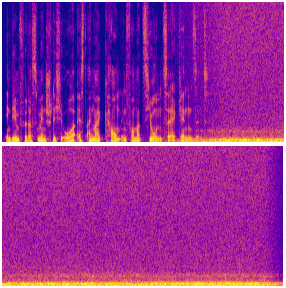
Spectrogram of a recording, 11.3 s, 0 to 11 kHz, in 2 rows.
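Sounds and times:
speech: 0.1s - 4.4s
underwater ambient noise from ocean microphones: 3.2s - 11.2s.

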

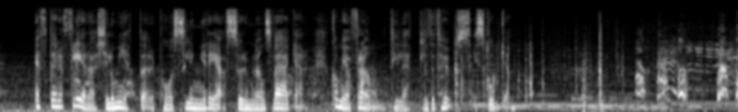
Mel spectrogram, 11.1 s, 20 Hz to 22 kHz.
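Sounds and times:
speech: 0.5s - 8.9s
dog barking at a small house in the forest in Sörmland: 1.9s - 2.6s, 4.2s - 4.8s, 9.5s - 11.0s.

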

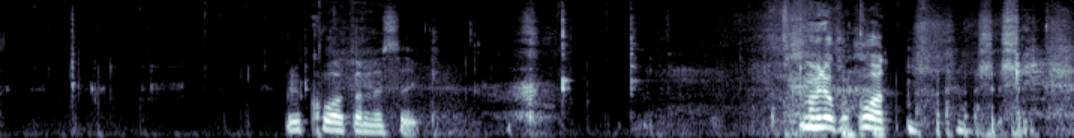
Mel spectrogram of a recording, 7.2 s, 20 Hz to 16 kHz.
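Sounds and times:
wet smacking and slurping of someone chewing olives: 0.0s - 4.1s
speech: 1.9s - 3.6s, 5.4s - 7.0s.

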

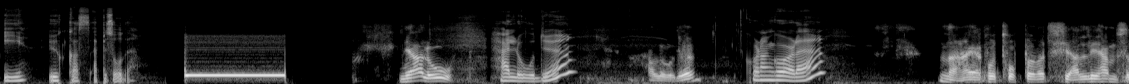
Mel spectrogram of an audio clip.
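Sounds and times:
speech: 0.1s - 1.4s, 4.0s - 5.8s, 6.5s - 8.3s, 9.4s - 11.2s
telephone line tone while a call is placed: 1.8s - 2.9s.

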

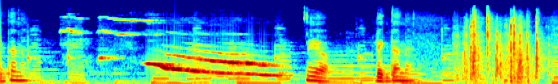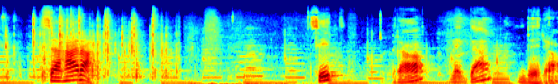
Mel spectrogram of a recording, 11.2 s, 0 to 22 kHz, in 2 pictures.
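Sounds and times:
speech: 0.0s - 0.4s, 3.1s - 4.3s, 5.6s - 6.6s, 8.7s - 11.1s
puppy whimpering: 0.6s - 2.9s.

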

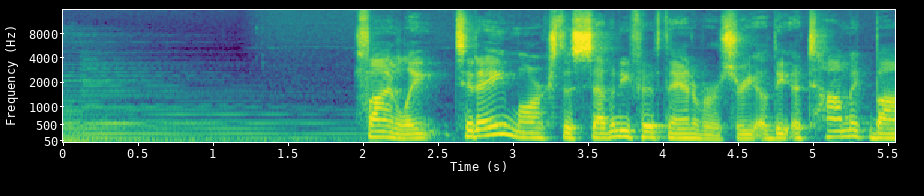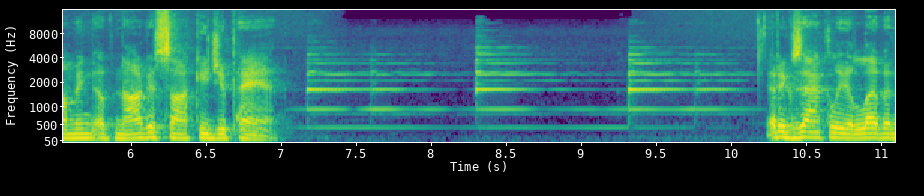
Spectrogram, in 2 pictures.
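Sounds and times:
speech: 2.0s - 7.1s, 10.2s - 11.0s
bells ringing in Nagasaki: 7.0s - 11.0s.

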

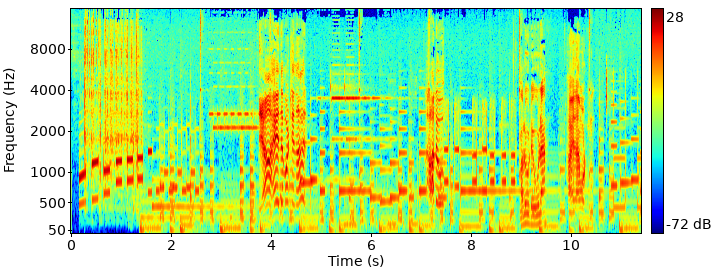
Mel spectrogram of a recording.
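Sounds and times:
telephone call connection electronic tones and clicks: 0.0s - 9.0s
telephone touch-tone dialing beeps: 0.1s - 3.8s, 4.9s - 6.2s, 7.4s - 9.0s
speech: 3.8s - 5.0s, 7.2s - 7.8s, 9.0s - 10.6s.

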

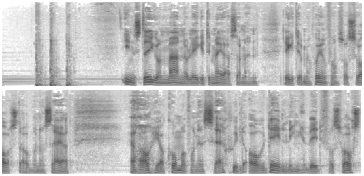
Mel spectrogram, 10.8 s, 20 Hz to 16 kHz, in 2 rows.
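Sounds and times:
firm knocking on a door: 0.5s - 1.2s
speech: 1.8s - 10.7s.

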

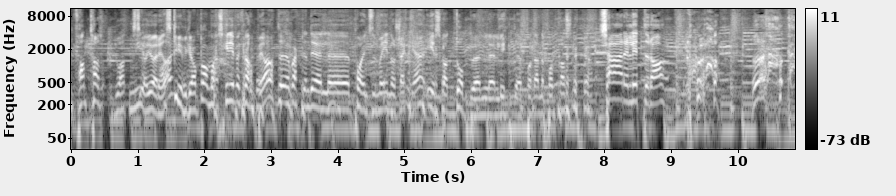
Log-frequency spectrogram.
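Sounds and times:
speech: 0.1s - 10.8s
laughter: 1.0s - 8.5s, 9.2s - 10.8s
throaty coughs: 9.2s - 10.8s.

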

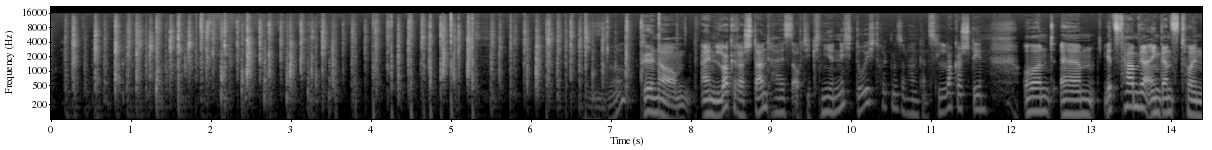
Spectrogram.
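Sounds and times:
hands patting against the right side of the body: 0.0s - 8.2s
speech: 7.4s - 14.3s.

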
